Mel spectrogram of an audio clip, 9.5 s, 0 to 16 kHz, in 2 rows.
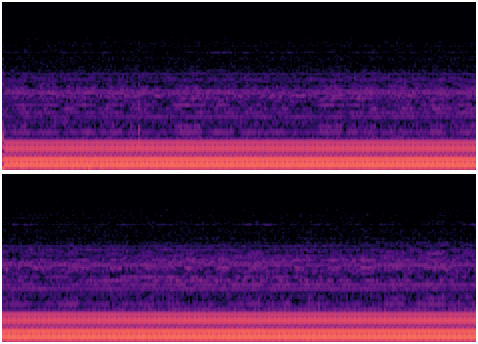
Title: =D06 Transformer T703 Bay VT Y- Ph. more vibration and abnormal sound -2 of 2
